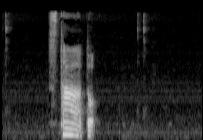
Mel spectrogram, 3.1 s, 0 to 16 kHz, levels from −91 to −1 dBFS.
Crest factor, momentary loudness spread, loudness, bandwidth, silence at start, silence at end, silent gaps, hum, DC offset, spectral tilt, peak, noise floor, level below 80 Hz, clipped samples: 22 dB; 13 LU; -20 LUFS; 11.5 kHz; 0.75 s; 1.65 s; none; none; under 0.1%; -5 dB/octave; -4 dBFS; -62 dBFS; -66 dBFS; under 0.1%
